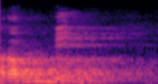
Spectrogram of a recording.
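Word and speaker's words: ربي: Bacanya boleh ya Rabb atau ya Rabbi.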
